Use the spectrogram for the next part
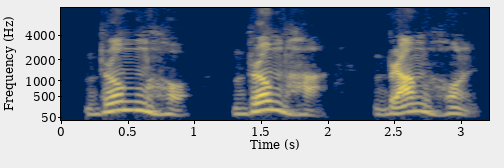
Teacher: অর্থাৎ হয়ের সাথে ম যুক্ত হলে তখন সেই মটা কি হয়? মটা মহাপ্রাণ হয়। তাহলে আমরা বলতে পারি এই হয় মতে সব সময় আমরা মহাপ্রাণ হিসেবে পাবো।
